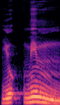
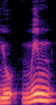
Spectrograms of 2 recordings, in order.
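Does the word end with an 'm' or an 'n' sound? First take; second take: m; n. First: The word ends with an m sound. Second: The word ends with an n sound. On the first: The speaker calls it right. "മീമിലേക്കാണ് പോവുക" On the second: The speaker calls it wrong. "എന്നല്ല"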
